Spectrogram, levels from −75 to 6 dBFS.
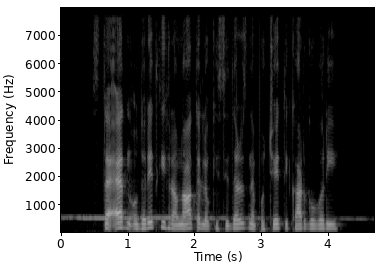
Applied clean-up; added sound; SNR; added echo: none; Wind; 16 dB; none.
